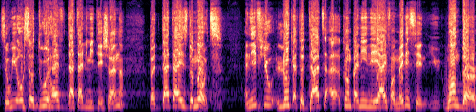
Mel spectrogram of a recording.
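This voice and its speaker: In a French accent, the speech runs at a very fast pace with ordinary pitch variation over noticeable background noise. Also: man. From France. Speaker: AI biotech founder. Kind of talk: keynote talk. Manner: halting.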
